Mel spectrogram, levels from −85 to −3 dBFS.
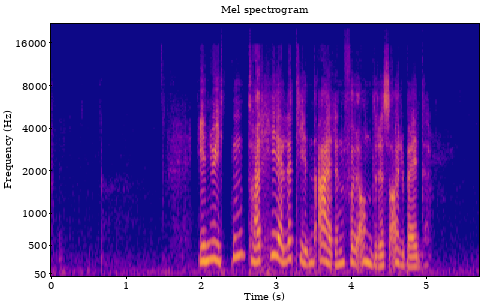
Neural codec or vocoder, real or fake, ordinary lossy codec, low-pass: none; real; Opus, 16 kbps; 19.8 kHz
